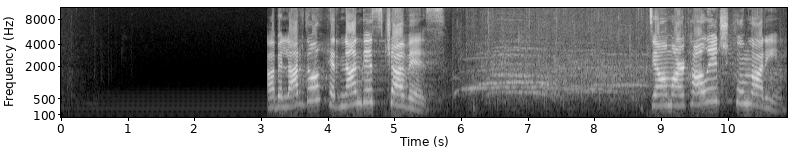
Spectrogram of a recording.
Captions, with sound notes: Abelardo Hernadez Chaves. (audience applauding) Del Mar College, cum laude.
